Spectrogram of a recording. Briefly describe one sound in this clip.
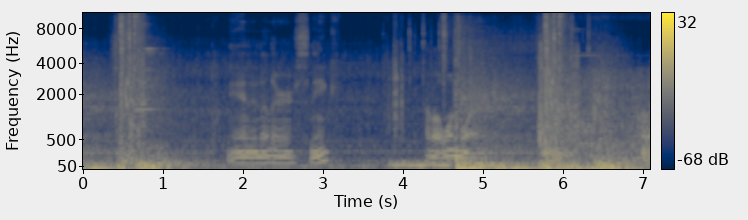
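Shotgun blasts boom in quick bursts.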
